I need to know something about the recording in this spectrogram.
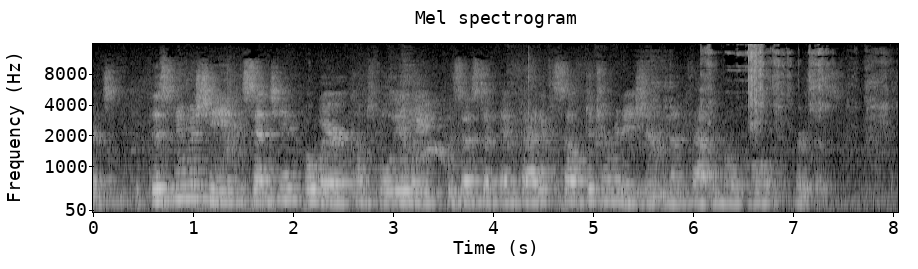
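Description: A young woman speaks calmly through a microphone in a large hall.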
